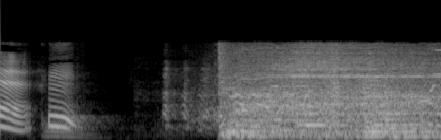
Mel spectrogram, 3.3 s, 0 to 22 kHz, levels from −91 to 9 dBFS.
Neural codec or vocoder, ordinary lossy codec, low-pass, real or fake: none; none; 7.2 kHz; real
